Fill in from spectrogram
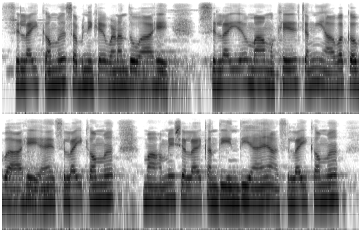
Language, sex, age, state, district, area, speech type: Sindhi, female, 60+, Gujarat, Junagadh, rural, spontaneous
